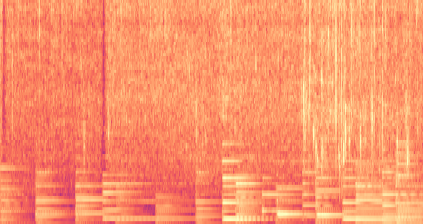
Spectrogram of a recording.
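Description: Background music: a light, cheerful tune of short notes that each fade out, about two or three a second. Underneath is the faint sizzle of tofu cubes frying in hot oil.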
